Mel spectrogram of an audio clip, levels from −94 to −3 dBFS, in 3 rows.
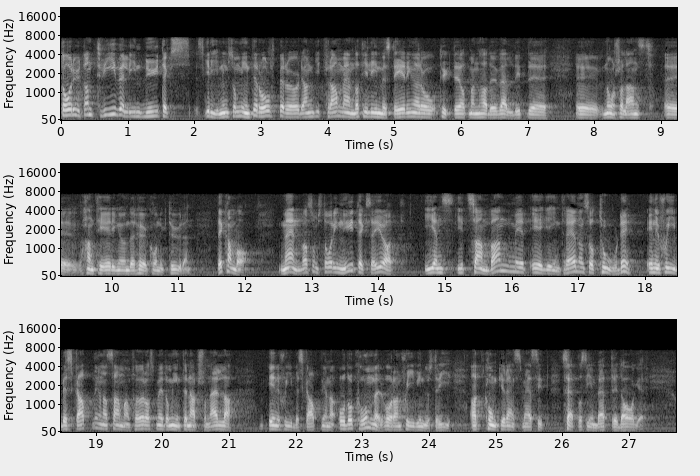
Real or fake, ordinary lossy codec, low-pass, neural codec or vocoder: real; AAC, 48 kbps; 7.2 kHz; none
